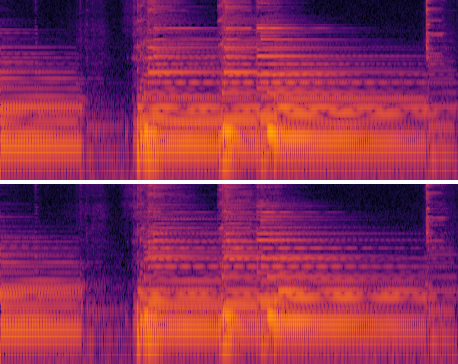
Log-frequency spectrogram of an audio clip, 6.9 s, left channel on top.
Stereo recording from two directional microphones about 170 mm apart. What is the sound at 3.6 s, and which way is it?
Music, 55° left (ahead or behind).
